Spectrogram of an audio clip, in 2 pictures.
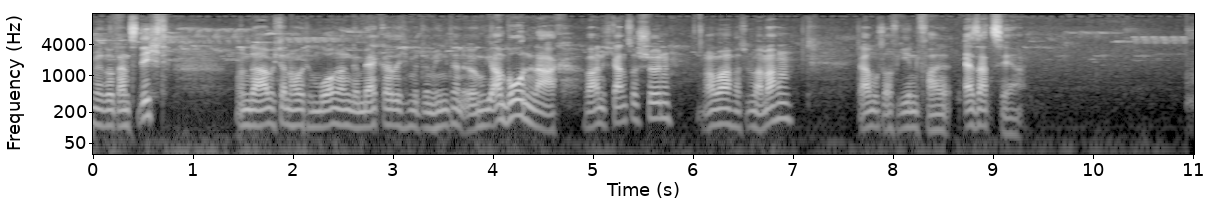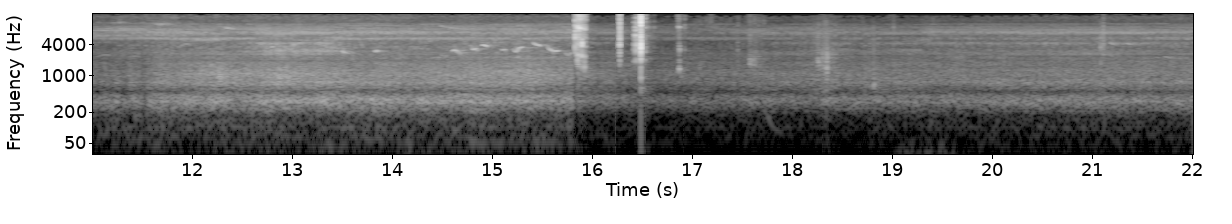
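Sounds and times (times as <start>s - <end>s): steady rushing noise: 11.0s - 22.0s
sharp clicks: 15.7s - 18.9s.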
